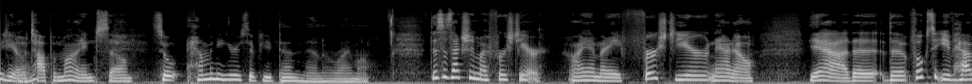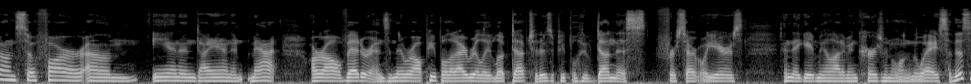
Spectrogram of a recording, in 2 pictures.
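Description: Nothing technically wrong turns up anywhere in the recording.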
